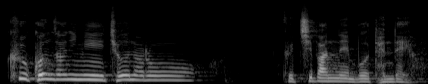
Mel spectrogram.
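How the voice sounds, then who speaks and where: Animated male pastor telling a story. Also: high voice, unhurried. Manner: animated, swinging between loud and hushed. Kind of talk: storytelling sermon. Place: church.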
